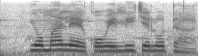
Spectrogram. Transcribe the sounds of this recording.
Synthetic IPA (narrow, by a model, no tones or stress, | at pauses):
jomalɛkʼɔwelikʼɛlɔd̥ʱaː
